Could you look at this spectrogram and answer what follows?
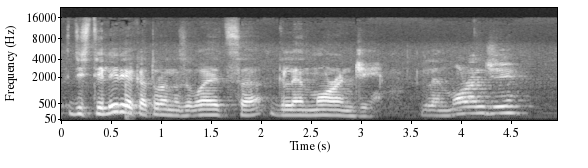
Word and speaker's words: Glenmorangie: которая называется гн mor гн mor внимание ударение надо ставить на последний слог как он гн мо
